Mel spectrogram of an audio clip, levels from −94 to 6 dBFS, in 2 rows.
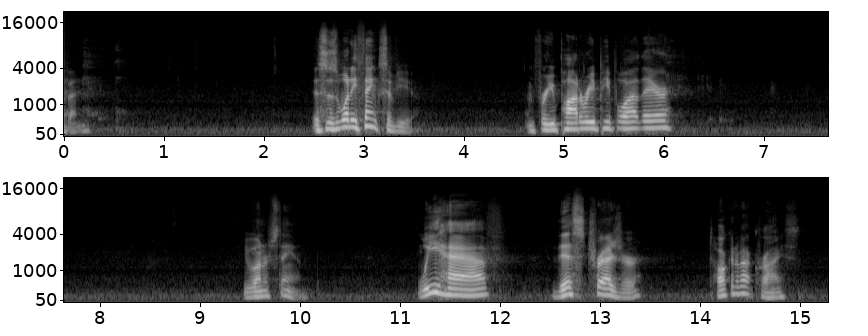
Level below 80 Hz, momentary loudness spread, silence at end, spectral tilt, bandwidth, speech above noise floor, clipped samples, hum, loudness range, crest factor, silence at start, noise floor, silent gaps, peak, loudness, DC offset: -68 dBFS; 21 LU; 0.45 s; -6 dB/octave; 13.5 kHz; 40 dB; under 0.1%; none; 14 LU; 24 dB; 0 s; -65 dBFS; none; -6 dBFS; -26 LUFS; under 0.1%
